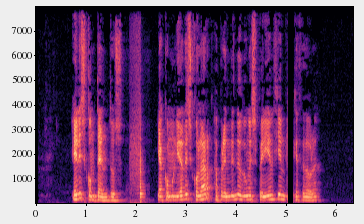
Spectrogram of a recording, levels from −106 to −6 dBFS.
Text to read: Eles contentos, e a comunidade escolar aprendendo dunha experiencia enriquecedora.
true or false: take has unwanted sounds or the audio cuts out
true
